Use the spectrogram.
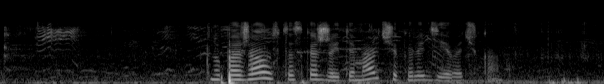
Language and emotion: Russian, neutral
